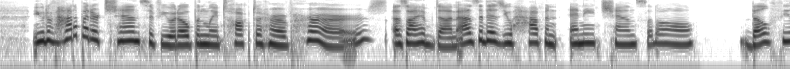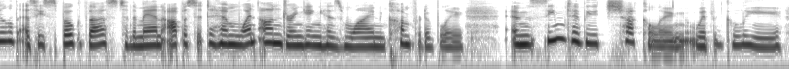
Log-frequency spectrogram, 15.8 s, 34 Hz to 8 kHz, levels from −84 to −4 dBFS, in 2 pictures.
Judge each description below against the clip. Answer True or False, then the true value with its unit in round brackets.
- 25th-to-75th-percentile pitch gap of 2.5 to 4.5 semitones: True (3.6 semitones)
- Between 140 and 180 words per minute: False (200 wpm)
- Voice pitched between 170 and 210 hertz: False (250 Hz)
